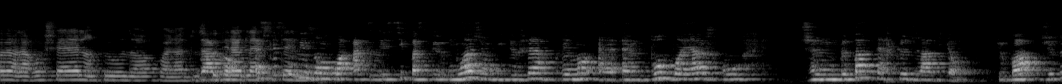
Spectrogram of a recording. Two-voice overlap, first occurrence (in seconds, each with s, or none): 2.0 s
